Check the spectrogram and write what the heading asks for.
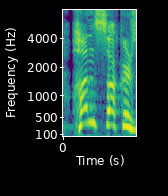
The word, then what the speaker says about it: Hunsucker: It's spelled Hun, as in Attila the, and Sucker.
